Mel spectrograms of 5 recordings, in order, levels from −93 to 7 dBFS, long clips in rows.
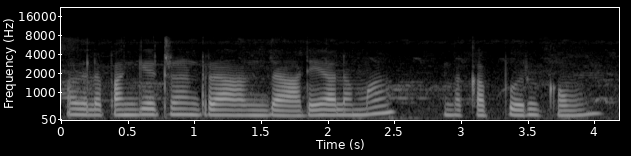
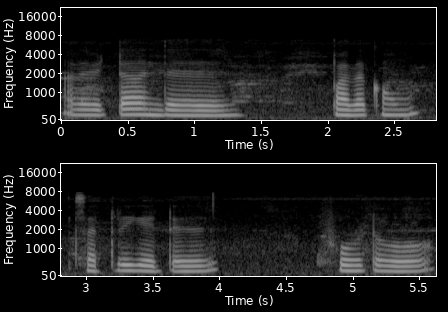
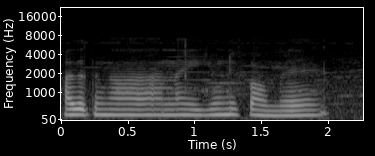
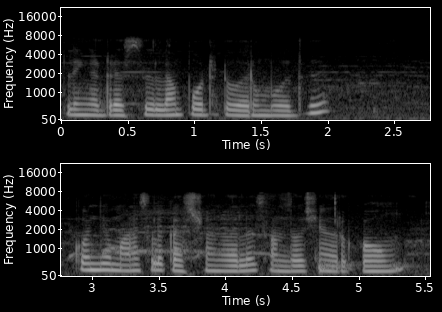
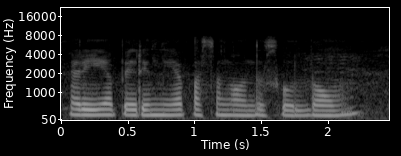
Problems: none marked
